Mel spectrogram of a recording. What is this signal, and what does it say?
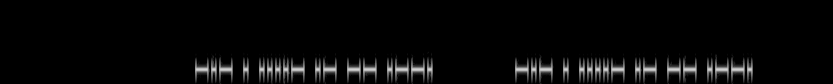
Morse code, heard as a keyed tone, about 30 wpm, 700 Hz. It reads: KE4AMP KE4AMP
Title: USA Call Signs - 6 Characters - Repeated 2x - 30wpm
